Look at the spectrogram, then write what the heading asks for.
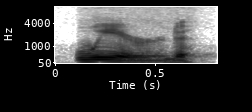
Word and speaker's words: wyrd: PhD and this excerpt comes from chapter 2 weird that's spelled wyrd not w r d I'm about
